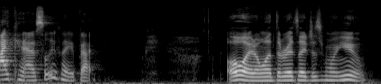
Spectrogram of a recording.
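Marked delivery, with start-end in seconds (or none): 2.3-3.6 put-on, parroted teasing voice. Playing back an argument as a tape recorder, mocking imitation of a spouse. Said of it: "That was you doing me".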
